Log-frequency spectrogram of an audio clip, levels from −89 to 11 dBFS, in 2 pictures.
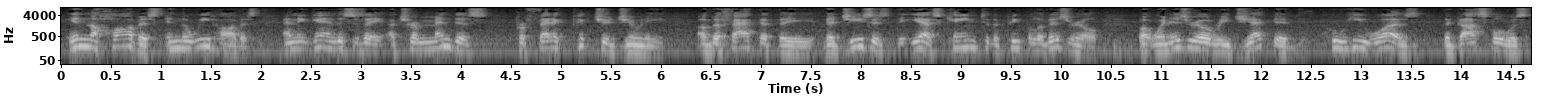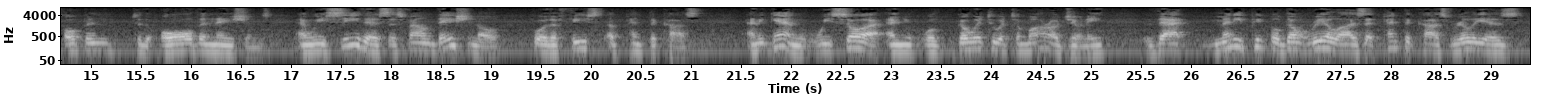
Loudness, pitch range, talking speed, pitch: -18 LUFS, 115-155 Hz, 160 wpm, 130 Hz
